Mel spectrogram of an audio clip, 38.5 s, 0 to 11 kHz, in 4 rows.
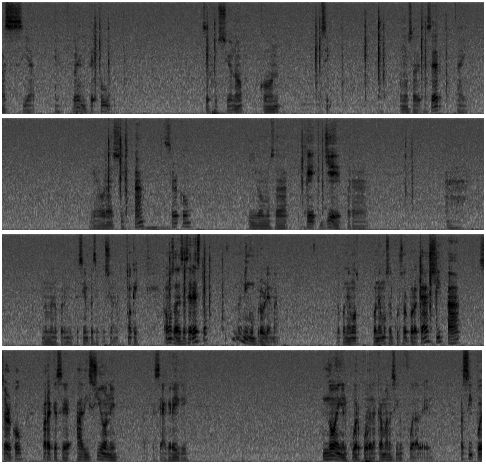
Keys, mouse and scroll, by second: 0.7-2.0 drag, 2.0 ctrl+z, 2.7-4.2 ctrl+middle drag, 4.3 ctrl+z, 5.6 click, 6.5 ctrl+z, 7.6 ctrl+z, 8.5 ctrl+z, 9.3 ctrl+middle click, 10.0 scroll down 1, 10.4-11.5 middle drag, 12.1 shift+a, 12.8 click, 15.7 g, 16.1 y, 17.8 Escape, 18.1-19.2 middle drag, 20.1-20.8 scroll up 2, 21.0 scroll down 2, 23.0 ctrl+z, 23.9 ctrl+middle click, 24.9 scroll down 1, 26.0 click, 27.9 shift+a, 28.8 click, 30.9 click, 32.5-32.9 scroll up 1, 33.1 scroll down 1, 34.0-35.3 drag, 35.6-36.9 drag, 37.2-38.5 drag.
